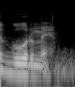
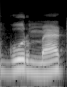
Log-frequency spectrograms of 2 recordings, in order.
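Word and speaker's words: gourmet: उस आदमी को हम बोलेंगे, बताइए, उस आदमी को हम बोलेंगे गूरमे। ठीक है, ये गूरमैट नहीं है, गूरमे है। ठीक है, ये टी साइलेंट है यहाँ पे, ये याद रखना आप, है ना।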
